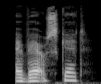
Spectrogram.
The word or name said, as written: erhvervsskat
